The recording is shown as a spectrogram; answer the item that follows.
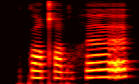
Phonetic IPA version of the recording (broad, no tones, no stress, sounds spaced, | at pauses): k ɒ qʰ ɔ ɡ ɔ̤ h ɜː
